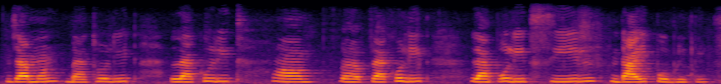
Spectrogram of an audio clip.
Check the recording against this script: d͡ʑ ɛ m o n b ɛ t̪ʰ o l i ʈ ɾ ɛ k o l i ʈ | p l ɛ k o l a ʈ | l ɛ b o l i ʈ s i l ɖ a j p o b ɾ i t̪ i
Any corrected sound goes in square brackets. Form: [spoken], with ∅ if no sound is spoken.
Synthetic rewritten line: d͡ʑ ɛ m o n b ɛ t̪ʰ o l i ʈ [l] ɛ k o l i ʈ | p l ɛ k o l [i] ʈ | l ɛ [p] o l i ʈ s i l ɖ a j p o b ɾ i t̪ i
